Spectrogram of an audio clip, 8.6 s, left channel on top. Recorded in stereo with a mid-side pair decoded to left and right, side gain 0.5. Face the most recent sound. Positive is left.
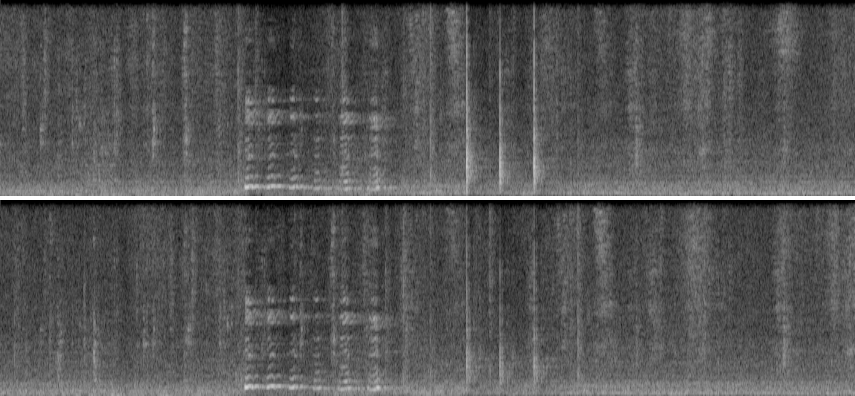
turn(degrees=65)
